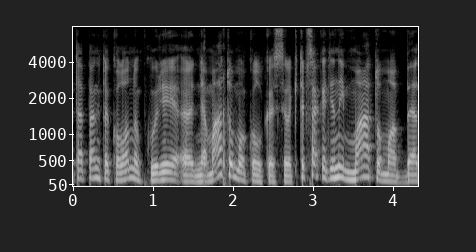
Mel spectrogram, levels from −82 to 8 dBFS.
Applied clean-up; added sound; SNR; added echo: neural mask model Resemble Enhance denoiser.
